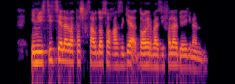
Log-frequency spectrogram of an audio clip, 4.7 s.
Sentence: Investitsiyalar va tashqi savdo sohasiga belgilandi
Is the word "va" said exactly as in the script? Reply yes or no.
yes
